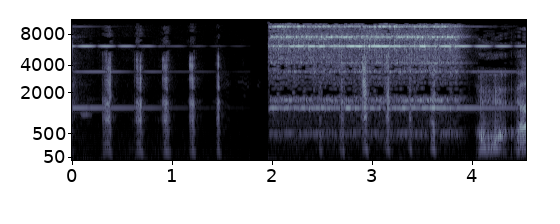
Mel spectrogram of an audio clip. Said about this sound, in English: Like that sounds like the payphone from Andy Griffith's sheriff's office.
